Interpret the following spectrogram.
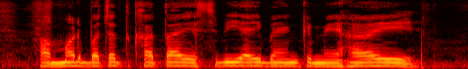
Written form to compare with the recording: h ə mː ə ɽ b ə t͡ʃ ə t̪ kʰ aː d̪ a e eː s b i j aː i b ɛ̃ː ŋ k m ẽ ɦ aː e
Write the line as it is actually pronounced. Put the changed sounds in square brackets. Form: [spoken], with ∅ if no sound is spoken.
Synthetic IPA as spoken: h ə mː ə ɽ b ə t͡ʃ ə t̪ kʰ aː [t̪] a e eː s b i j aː i b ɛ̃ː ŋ k m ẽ ɦ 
